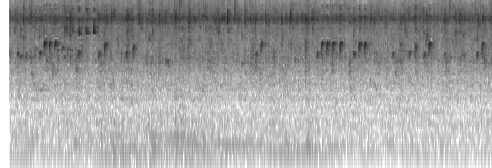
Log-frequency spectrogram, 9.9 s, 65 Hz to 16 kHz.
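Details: European goldfinch singing: quick bright twittering chirps and short trills in bursts, tight clusters near 0.8–2 s and 6.5–7.5 s, over a steady rushing hiss like running water and a low hum.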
